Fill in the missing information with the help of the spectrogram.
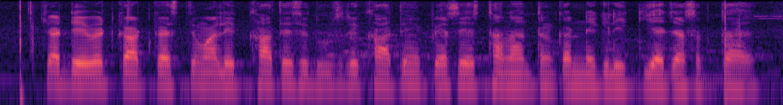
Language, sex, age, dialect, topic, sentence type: Hindi, male, 18-24, Awadhi Bundeli, banking, question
